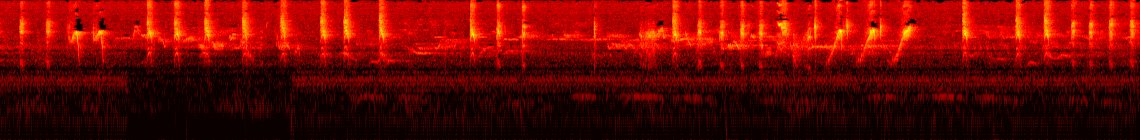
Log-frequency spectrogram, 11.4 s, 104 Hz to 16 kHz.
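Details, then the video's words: Marsh warbler (Acrocephalus palustris) singing at 5 a.m. on 2 June 2009 at Kråkstad near Ski, Norway: a fast, varied mimicking stream of high clicks, sharp chips and rising whistles, several per second. The bird possibly imitates a car alarm, a Blyth's reed warbler is also audible, and there is a soft hum. "The song of a *Acrocephalus palustris* Myrsanger / Marsh Warbler"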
